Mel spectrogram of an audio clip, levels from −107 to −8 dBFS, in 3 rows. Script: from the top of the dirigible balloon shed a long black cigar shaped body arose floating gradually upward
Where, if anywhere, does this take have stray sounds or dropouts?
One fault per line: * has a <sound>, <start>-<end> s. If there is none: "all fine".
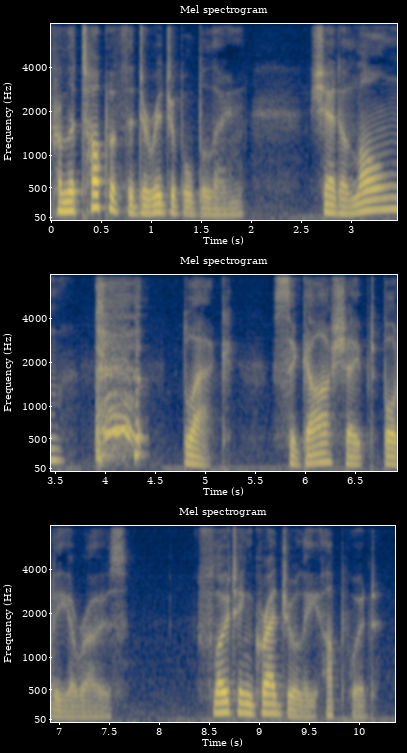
* has a cough, 3.9-4.5 s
